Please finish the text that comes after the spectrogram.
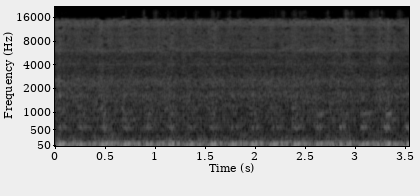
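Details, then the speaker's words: After header collector leak repair, heard from the rear, pipes not run fully back: steady low exhaust burble at idle, even pulses, no ticking or puffing; header leak sealed. "or fail quad that's what it sounds like pipes don't come all the way back it'll sound a little bit better then"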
